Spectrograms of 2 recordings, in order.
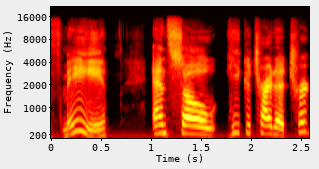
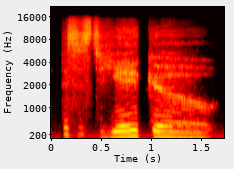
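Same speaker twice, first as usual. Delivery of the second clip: very slow, low, softer mock voice; Diego; 6 semitones lower, 7 dB quieter, much slower than usual. Streamer repeats the rival's self-introduction, low slow impression. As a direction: draw it out deep and slow in imitation. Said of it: "let me get his voice down".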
